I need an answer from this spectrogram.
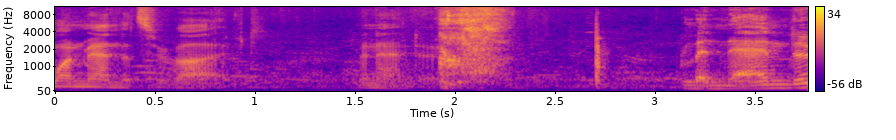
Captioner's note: chokes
